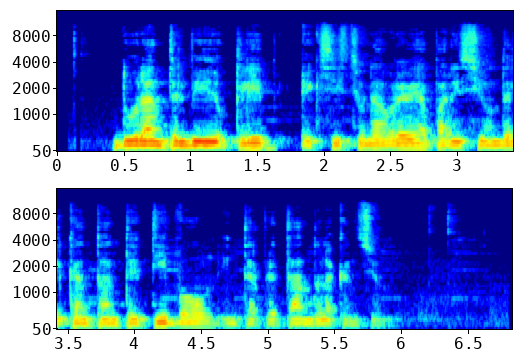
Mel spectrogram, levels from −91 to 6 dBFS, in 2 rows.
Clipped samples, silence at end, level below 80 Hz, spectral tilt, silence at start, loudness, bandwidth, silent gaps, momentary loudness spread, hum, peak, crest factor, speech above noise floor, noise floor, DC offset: under 0.1%; 1.05 s; -64 dBFS; -7.5 dB/octave; 0.4 s; -23 LUFS; 10.5 kHz; none; 20 LU; none; -6 dBFS; 18 dB; 40 dB; -63 dBFS; under 0.1%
